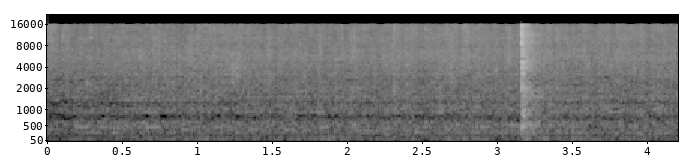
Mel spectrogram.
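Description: Spinach, lettuce and spring onions sizzling steadily in olive oil in a stainless steel pot on high heat, with a single sharp knock about three seconds in.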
